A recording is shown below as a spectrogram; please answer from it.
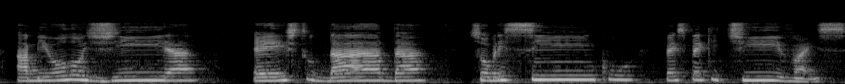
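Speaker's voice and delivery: each stressed syllable marked out clearly and hammered. Imitating a teacher who marks stressed syllables in class, strongly marked stressed syllables. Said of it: "costuma dar aula marcando as sílabas tônicas".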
